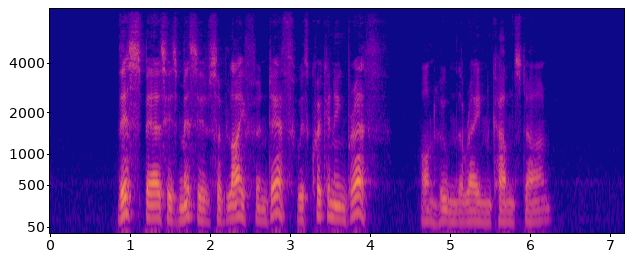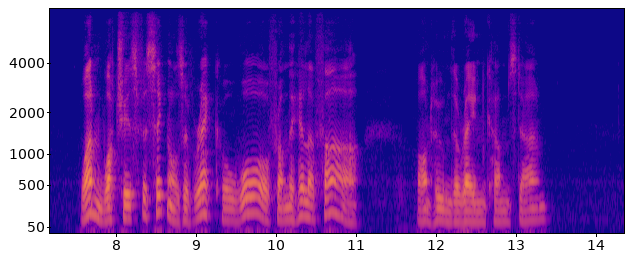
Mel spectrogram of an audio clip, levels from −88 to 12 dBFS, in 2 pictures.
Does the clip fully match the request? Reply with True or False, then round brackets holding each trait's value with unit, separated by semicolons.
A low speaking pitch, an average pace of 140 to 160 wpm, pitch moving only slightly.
False (115 Hz; 145 wpm; 4.4 semitones)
